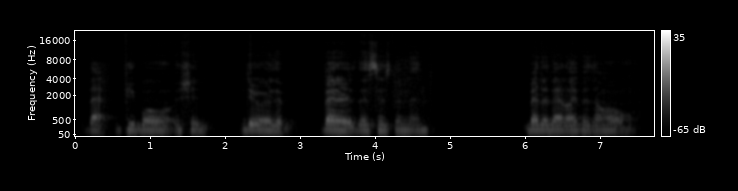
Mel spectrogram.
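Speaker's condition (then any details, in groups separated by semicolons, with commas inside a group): Cerebral palsy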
